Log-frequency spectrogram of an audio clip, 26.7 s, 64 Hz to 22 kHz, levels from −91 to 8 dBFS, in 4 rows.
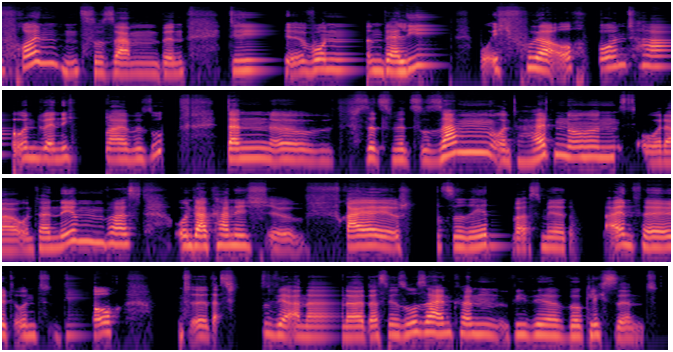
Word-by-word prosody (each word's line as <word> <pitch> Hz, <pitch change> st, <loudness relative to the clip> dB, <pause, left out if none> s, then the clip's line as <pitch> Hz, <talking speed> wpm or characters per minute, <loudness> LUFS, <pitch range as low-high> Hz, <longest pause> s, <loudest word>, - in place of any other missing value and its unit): Freunden 260 Hz, -, 0 dB
zusammen 155 Hz, -2 st, -2 dB
bin. 160 Hz, +2 st, -4 dB, 0.5 s
Die 195 Hz, +1 st, -4 dB, 0.3 s
wohnen 200 Hz, +1 st, -2 dB
in 190 Hz, +1 st, -3 dB
Berlin, 265 Hz, +11 st, +1 dB, 0.3 s
wo 430 Hz, +1 st, -7 dB
ich -, -, -4 dB
früher 225 Hz, -4 st, +4 dB
auch 230 Hz, -, -3 dB
gewohnt 260 Hz, +5 st, -1 dB
habe, 255 Hz, -1 st, 0 dB
und 200 Hz, -1 st, -3 dB
wenn 180 Hz, 0 st, +1 dB
ich 200 Hz, -1 st, -5 dB, 0.3 s
mal 180 Hz, -1 st, +1 dB
besuche, 190 Hz, -, -7 dB, 0.6 s
dann, 195 Hz, 0 st, +3 dB
äh, 170 Hz, +1 st, -2 dB, 0.2 s
w 165 Hz, -2 st, -9 dB
sitzen 190 Hz, -1 st, -4 dB
wir 180 Hz, -2 st, -4 dB
zusammen, 265 Hz, -, +5 dB
unterhalten 185 Hz, +9 st, 0 dB
uns 210 Hz, -1 st, -2 dB
oder 150 Hz, 0 st, -1 dB
unternehmen 230 Hz, -, 0 dB
was, 225 Hz, -1 st, +2 dB, 0.3 s
und 205 Hz, +1 st, -1 dB
da 195 Hz, -1 st, +10 dB
kann 210 Hz, +1 st, +1 dB
ich, 205 Hz, -2 st, -3 dB
äh, 460 Hz, -1 st, -5 dB
frei 195 Hz, -2 st, +4 dB
Schnauze 190 Hz, 0 st, -7 dB
reden, 205 Hz, +2 st, -2 dB
was 170 Hz, +2 st, -4 dB
mir 180 Hz, -2 st, -3 dB
grad 145 Hz, -, -22 dB, 0.2 s
einfällt 190 Hz, -4 st, +2 dB
und 180 Hz, -1 st, -8 dB, 0.2 s
die 185 Hz, 0 st, -20 dB
auch. 220 Hz, +4 st, +1 dB, 0.6 s
Und, 190 Hz, -, -12 dB
äh, 170 Hz, -1 st, -2 dB
das -, -, -8 dB, 0.2 s
schätzen 200 Hz, -3 st, -9 dB
wir 180 Hz, -3 st, +2 dB
aneinander, 165 Hz, 0 st, -1 dB
dass 170 Hz, +2 st, -3 dB
wir 185 Hz, -1 st, -3 dB
so 200 Hz, +5 st, 0 dB
sein 215 Hz, -2 st, +5 dB
können, 195 Hz, -4 st, -3 dB
wie 190 Hz, -2 st, -6 dB
wir 180 Hz, -3 st, 0 dB
wirklich 175 Hz, +2 st, -2 dB
sind. 150 Hz, -1 st, -7 dB
195 Hz, 130 wpm, -23 LUFS, 175-215 Hz, 0.6 s, da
